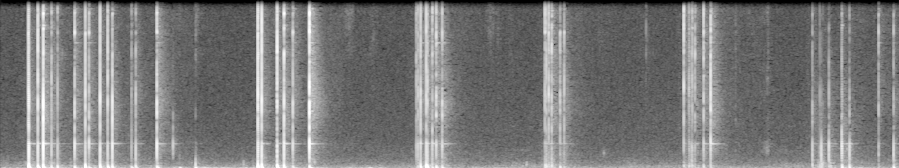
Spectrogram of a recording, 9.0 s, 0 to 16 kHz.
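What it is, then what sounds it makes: Glass ball lamp. Long white nails tap and scratch a hand-sized, hollow, clear glass sphere lamp with fairy lights inside. The sound comes in quick clusters of sharp, bright clicks and scrapes separated by quiet pauses. Each hit dies away almost instantly, leaving a faint glassy ring near 2.5 kHz.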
